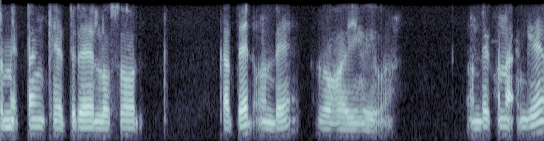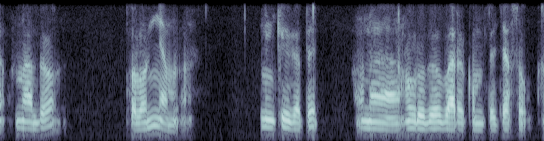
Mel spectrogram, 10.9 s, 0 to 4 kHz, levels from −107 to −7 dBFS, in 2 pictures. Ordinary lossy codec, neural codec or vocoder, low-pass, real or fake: none; none; 3.6 kHz; real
